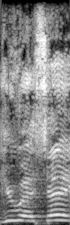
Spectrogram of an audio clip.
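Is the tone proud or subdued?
proud. It is said loudly with a proud tone. The speaker is proud of the country. "They used to be so proud"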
